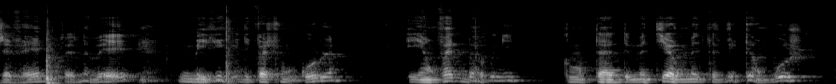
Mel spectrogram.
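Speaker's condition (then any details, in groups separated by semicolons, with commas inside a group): Primary progressive multiple sclerosis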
